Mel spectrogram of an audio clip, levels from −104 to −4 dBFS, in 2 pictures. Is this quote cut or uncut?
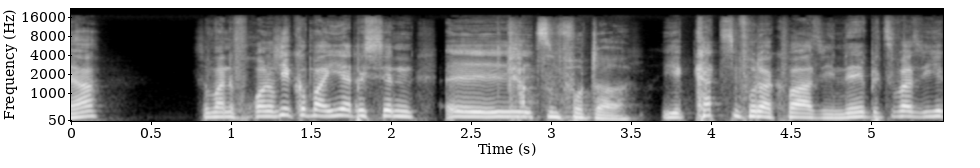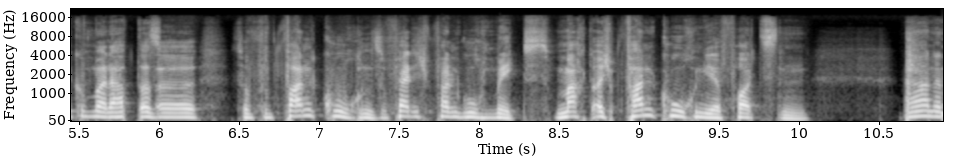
cut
